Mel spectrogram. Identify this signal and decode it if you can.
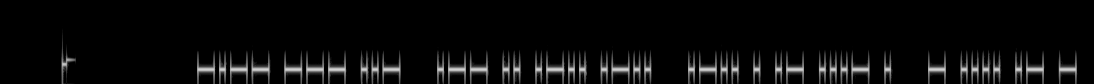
Morse code, heard as a keyed tone, about 22 wpm, 700 Hz. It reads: YOU WILL LEAVE THAT
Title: Sentences from Top 900 Words 22wpm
